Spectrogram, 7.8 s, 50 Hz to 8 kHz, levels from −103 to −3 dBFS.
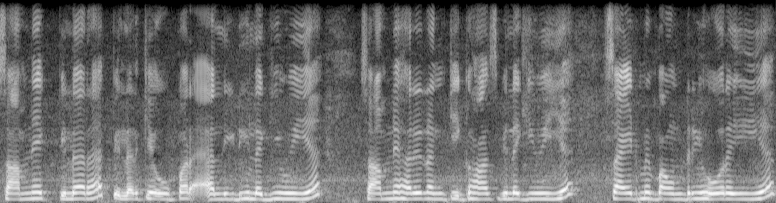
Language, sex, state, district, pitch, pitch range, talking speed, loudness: Hindi, female, Uttar Pradesh, Muzaffarnagar, 230 Hz, 225-240 Hz, 200 wpm, -14 LUFS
